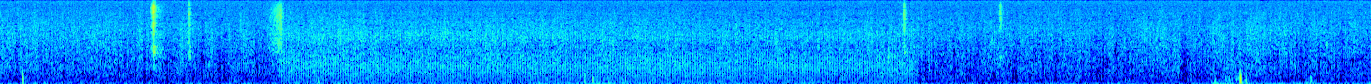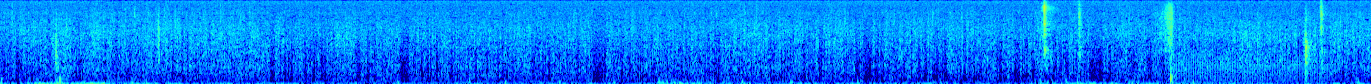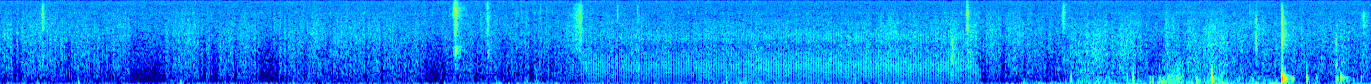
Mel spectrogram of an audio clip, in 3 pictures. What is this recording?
TV on and off
Mono recording of a TV turning on and off.
television, off, click, tv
